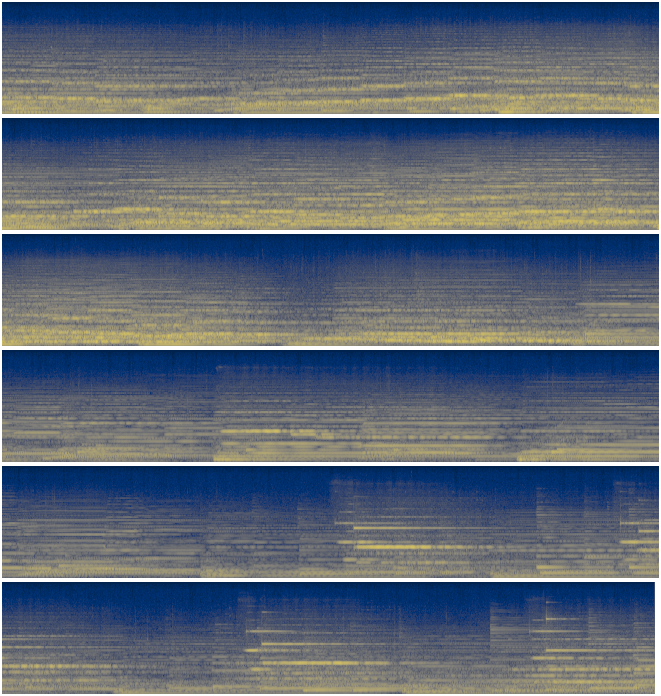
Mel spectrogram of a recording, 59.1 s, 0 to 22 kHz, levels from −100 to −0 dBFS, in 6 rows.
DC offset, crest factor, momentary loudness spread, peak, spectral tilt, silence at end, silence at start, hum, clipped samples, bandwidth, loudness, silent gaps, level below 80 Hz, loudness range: under 0.1%; 18 dB; 15 LU; -8 dBFS; -7 dB/octave; 0 s; 0 s; none; under 0.1%; 11.5 kHz; -25 LUFS; none; -44 dBFS; 10 LU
